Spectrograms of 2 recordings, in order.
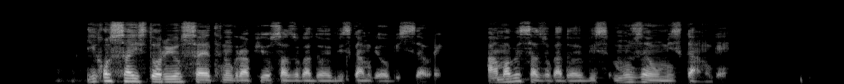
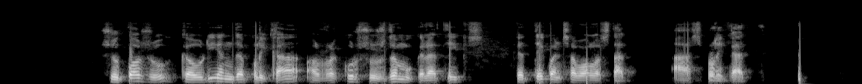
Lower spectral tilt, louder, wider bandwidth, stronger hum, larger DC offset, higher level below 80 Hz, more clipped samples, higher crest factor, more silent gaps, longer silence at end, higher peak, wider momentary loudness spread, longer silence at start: second, -3.5 dB/octave vs -5.5 dB/octave; second, -25 LUFS vs -18 LUFS; about the same, 8 kHz vs 7.8 kHz; neither; neither; second, -68 dBFS vs -54 dBFS; neither; about the same, 20 dB vs 18 dB; first, 4.44-4.86 s vs none; first, 1.2 s vs 0.6 s; second, -6 dBFS vs -2 dBFS; about the same, 14 LU vs 15 LU; second, 0.85 s vs 1.05 s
